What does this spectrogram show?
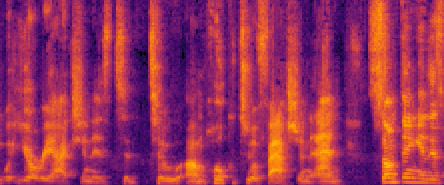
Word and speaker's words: haute couture: So when you hear hoe, you think of a different word for haute couture. You said hoe? Haute couture. It's pronounced haute couture, but I know how it's HAUTE.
